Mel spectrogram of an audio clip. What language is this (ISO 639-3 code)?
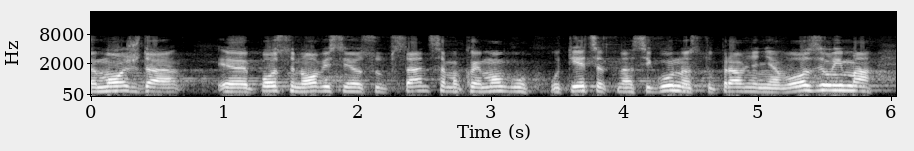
hrv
